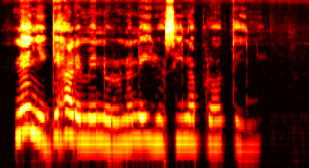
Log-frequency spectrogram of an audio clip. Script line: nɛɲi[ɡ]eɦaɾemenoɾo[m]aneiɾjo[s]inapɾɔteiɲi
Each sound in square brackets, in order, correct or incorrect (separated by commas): correct, incorrect, correct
